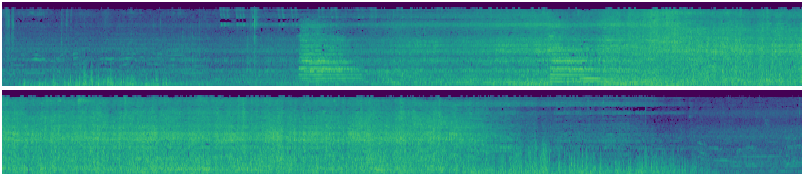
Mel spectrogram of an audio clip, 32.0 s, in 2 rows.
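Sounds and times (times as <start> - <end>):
train carriages rushing and clattering: 1.1 - 29.8
diesel train horn: 5.9 - 7.4, 10.9 - 12.6.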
